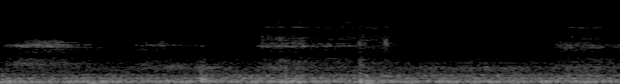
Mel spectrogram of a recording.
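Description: A woman breathing with effort as she pushes up into and holds a side plank: a run of long breaths in and out, each about a second or so, with short pauses between them.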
